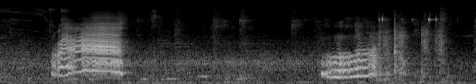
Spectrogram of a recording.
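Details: Domestic cat meowing noisily after discovering a bug: two harmonic meows, each under a second long, separated by about two seconds of quiet room noise.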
